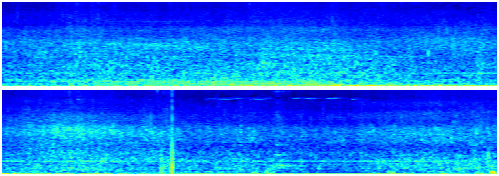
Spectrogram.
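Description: Steady boat engine drone with water rushing past and wind, and a single sharp knock near the end; no animal calls.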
